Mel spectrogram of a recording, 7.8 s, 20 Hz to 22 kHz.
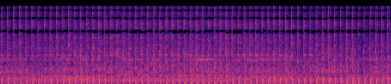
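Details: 1965 Cub Cadet 100 garden tractor, first start in years, only fix a power wire run to the coil positive: steady single-cylinder thump about 170 beats a minute, even and regular; running normally.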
